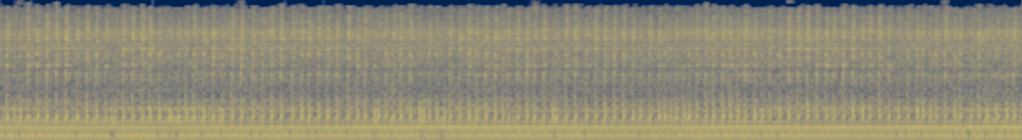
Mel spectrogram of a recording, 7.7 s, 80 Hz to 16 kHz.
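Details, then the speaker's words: Robin EC10D Japanese two-stroke engine after the points and condenser were cleaned, the carburettor stripped and cleaned, and the tank flushed of bad fuel: it now starts but runs fast, buzzy and rattly with a constant high drone, idling too high. "well it sounds like it was run in a bit faster sound a bit noisy but it started that's the main key"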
